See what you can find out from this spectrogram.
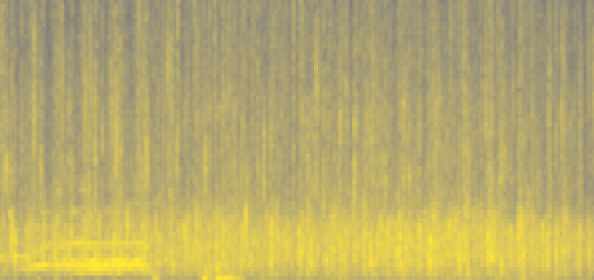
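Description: A crowd applauds steadily, a dense, continuous patter of many hands clapping at moderate loudness, with a few brief whistles or voices rising over it near the start.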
